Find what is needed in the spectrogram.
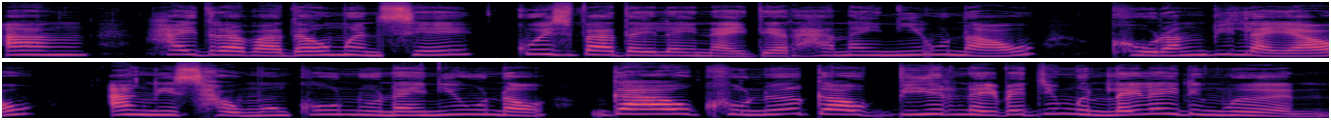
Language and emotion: Bodo, happy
